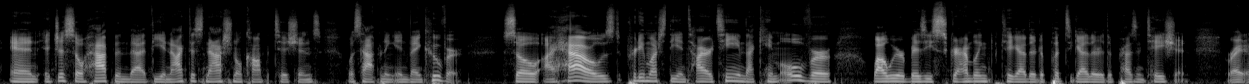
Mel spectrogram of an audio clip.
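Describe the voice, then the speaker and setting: A young man in his early twenties hosts a solo podcast with a stuffy, congested nose. His voice is bright and crisp, and it sits close and dry on the mic. He talks casually and thoughtfully, dropping plenty of "you know" as he goes. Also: medium pitch, dry recording. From Canada. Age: 20s. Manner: casual, reflective, many "you know" fillers. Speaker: podcast host.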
